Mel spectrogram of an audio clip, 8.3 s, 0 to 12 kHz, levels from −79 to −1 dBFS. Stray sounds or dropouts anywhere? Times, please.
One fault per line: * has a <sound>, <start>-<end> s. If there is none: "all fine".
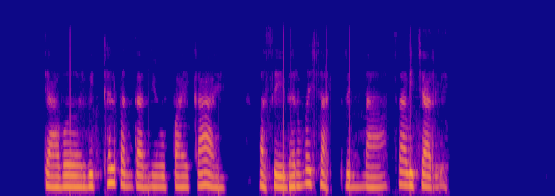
all fine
